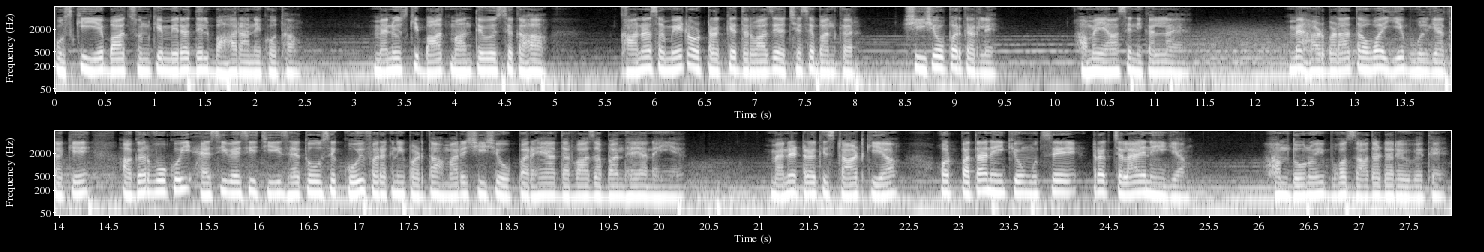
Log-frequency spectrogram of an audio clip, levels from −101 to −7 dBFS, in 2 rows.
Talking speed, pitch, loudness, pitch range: 190 wpm, 150 Hz, -12 LUFS, 135-165 Hz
